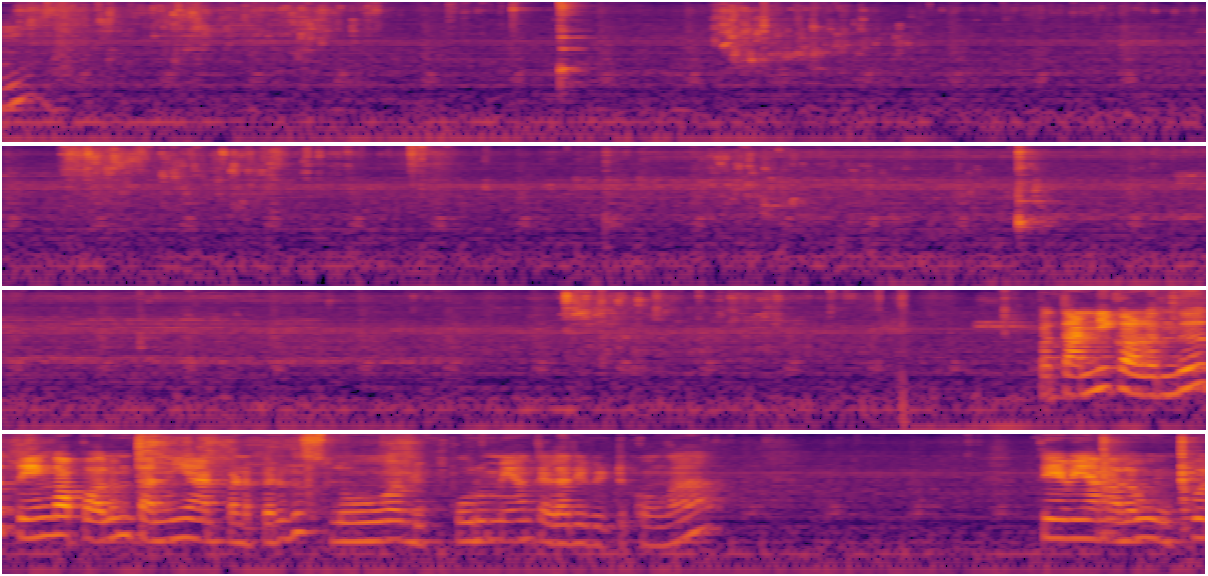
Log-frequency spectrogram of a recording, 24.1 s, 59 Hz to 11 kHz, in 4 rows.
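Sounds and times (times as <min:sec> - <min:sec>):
water pouring into a pot: 0:00.0 - 0:02.0, 0:03.6 - 0:04.6, 0:06.3 - 0:08.2, 0:09.5 - 0:10.4, 0:14.8 - 0:16.0
water splashing and dripping: 0:00.0 - 0:02.7, 0:03.4 - 0:12.0, 0:13.4 - 0:16.5.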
